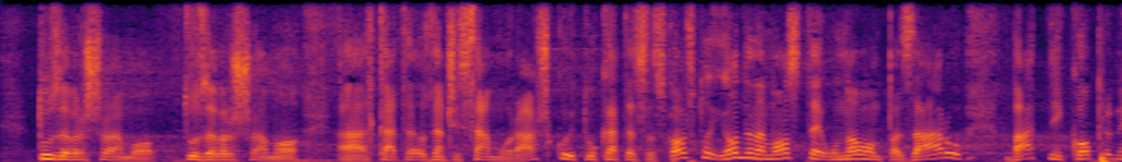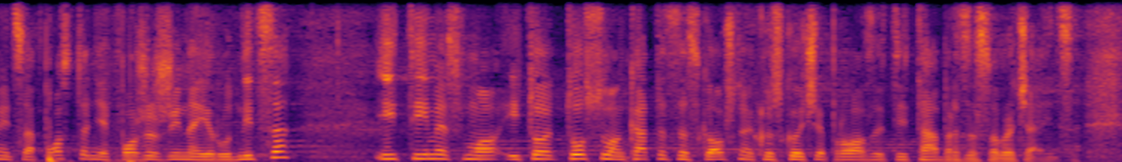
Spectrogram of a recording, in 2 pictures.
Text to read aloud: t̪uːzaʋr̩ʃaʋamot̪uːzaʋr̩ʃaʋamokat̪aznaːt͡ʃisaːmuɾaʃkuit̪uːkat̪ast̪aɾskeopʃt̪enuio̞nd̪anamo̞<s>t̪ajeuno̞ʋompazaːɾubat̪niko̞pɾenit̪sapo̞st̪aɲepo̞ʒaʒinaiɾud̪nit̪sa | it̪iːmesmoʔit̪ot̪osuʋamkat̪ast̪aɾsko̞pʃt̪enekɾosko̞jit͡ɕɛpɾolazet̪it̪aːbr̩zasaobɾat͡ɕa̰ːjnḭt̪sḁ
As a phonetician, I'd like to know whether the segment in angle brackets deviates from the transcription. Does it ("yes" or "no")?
no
